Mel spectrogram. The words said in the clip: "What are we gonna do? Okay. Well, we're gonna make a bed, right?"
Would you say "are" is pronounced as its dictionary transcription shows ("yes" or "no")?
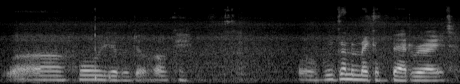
no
